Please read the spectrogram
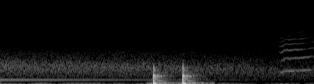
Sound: knocking

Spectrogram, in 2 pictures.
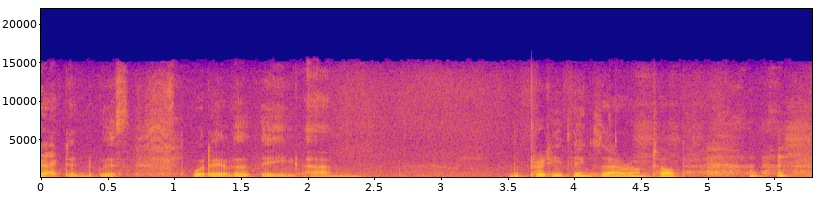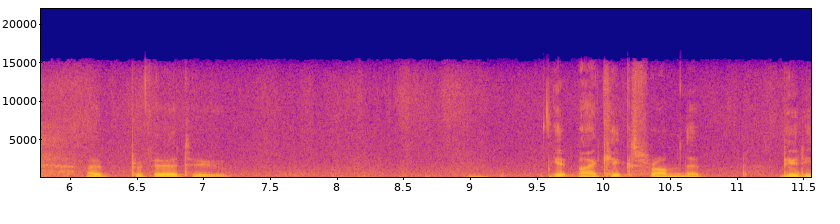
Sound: laughs

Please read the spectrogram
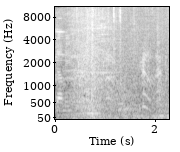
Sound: Joel groans

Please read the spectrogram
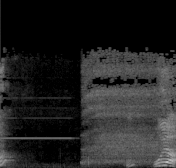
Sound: psssh

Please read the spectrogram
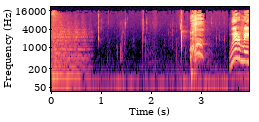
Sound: quirky orchestral music; throat gulping; man coughing

